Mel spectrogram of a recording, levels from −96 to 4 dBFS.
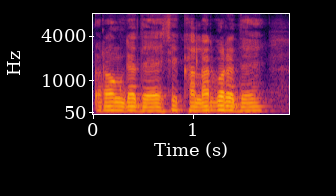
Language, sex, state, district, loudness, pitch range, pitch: Chakma, male, Tripura, Dhalai, -17 LUFS, 115-120 Hz, 120 Hz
